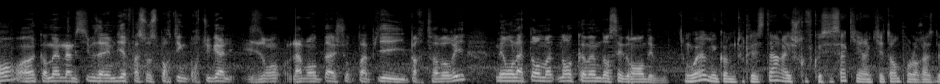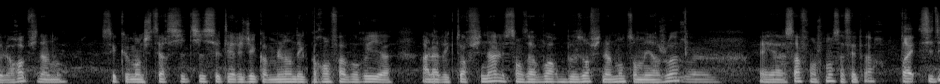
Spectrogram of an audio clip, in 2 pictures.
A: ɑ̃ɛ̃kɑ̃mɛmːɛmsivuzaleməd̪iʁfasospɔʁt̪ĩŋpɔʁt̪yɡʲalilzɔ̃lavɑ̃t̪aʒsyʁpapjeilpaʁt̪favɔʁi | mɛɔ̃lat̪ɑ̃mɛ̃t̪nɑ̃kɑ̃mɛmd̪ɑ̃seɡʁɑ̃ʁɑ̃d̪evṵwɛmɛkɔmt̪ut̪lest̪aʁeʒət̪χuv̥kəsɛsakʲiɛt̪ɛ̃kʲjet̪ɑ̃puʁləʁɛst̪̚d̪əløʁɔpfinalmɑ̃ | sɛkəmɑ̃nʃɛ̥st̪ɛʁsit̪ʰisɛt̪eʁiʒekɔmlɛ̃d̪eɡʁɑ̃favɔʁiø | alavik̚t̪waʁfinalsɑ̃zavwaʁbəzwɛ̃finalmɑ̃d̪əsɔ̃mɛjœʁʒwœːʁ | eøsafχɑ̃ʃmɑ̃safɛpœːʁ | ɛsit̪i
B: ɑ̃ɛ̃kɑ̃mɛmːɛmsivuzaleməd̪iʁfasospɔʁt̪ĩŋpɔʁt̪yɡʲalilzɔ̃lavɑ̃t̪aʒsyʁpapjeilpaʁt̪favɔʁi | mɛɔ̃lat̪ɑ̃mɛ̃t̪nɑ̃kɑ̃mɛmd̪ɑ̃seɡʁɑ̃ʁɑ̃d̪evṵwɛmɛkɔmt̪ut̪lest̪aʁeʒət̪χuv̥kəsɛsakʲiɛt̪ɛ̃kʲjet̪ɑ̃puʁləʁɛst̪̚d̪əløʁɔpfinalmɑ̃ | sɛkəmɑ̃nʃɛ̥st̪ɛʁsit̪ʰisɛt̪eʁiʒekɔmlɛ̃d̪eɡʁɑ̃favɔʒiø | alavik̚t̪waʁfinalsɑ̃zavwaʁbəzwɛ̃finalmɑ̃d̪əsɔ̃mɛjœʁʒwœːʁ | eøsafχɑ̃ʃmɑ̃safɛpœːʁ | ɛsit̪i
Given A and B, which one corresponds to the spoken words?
A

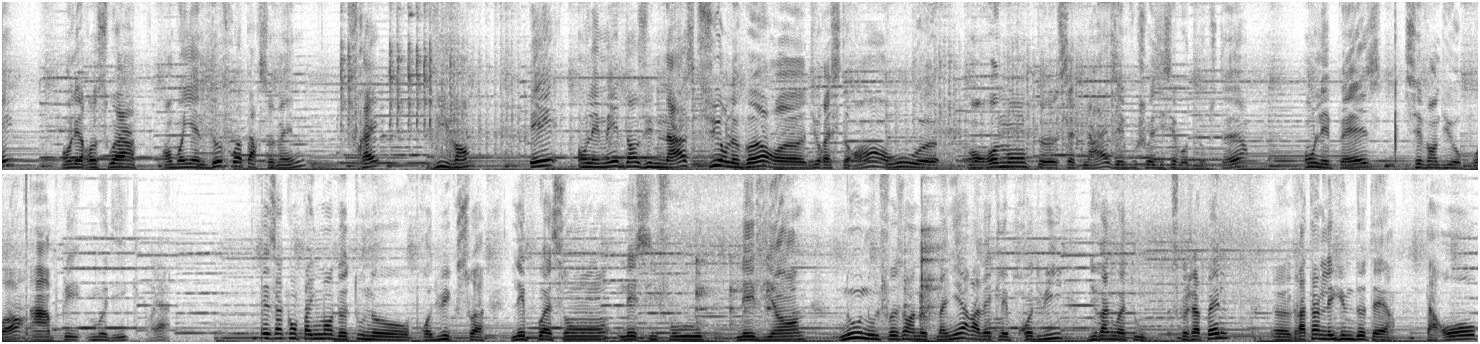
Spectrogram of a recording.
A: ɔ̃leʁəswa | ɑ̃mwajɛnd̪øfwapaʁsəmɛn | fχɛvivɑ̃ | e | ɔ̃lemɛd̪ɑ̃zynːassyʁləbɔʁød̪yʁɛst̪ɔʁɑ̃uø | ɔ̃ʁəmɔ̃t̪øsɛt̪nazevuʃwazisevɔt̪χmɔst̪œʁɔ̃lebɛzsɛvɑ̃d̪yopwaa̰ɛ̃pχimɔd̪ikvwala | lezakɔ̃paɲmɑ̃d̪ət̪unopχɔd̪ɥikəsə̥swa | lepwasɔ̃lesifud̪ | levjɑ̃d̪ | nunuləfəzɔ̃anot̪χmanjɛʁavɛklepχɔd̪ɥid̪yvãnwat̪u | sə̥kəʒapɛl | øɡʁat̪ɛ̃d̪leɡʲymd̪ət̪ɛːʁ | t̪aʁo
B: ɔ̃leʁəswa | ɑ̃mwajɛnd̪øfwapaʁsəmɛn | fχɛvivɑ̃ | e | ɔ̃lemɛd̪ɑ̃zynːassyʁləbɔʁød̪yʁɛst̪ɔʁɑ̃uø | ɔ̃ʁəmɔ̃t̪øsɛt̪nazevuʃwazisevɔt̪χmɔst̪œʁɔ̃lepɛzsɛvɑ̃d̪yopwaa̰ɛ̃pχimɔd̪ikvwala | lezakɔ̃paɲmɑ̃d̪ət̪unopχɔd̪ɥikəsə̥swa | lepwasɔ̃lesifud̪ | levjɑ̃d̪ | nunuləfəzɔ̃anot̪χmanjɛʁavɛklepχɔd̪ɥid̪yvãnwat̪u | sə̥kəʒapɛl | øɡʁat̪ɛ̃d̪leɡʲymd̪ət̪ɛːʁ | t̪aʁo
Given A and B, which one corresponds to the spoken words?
B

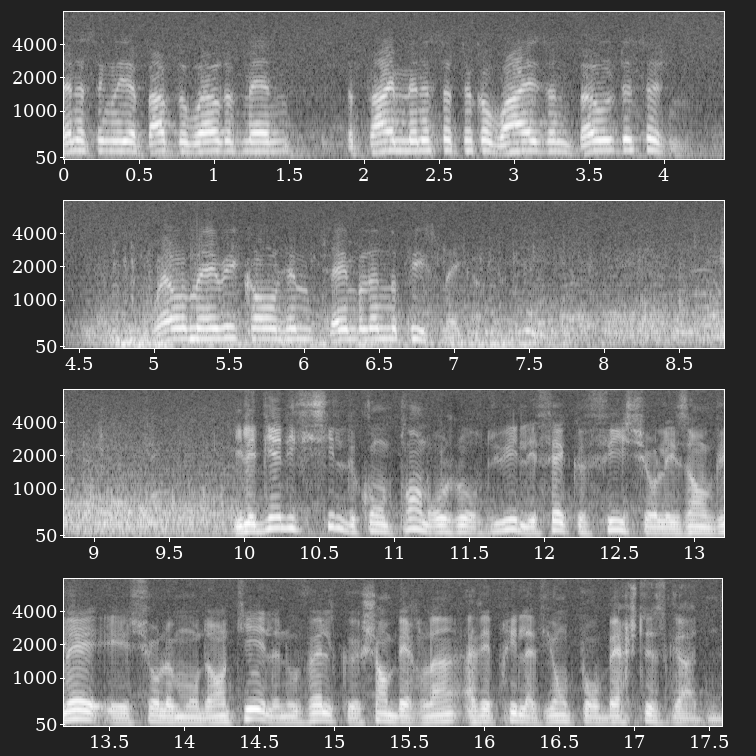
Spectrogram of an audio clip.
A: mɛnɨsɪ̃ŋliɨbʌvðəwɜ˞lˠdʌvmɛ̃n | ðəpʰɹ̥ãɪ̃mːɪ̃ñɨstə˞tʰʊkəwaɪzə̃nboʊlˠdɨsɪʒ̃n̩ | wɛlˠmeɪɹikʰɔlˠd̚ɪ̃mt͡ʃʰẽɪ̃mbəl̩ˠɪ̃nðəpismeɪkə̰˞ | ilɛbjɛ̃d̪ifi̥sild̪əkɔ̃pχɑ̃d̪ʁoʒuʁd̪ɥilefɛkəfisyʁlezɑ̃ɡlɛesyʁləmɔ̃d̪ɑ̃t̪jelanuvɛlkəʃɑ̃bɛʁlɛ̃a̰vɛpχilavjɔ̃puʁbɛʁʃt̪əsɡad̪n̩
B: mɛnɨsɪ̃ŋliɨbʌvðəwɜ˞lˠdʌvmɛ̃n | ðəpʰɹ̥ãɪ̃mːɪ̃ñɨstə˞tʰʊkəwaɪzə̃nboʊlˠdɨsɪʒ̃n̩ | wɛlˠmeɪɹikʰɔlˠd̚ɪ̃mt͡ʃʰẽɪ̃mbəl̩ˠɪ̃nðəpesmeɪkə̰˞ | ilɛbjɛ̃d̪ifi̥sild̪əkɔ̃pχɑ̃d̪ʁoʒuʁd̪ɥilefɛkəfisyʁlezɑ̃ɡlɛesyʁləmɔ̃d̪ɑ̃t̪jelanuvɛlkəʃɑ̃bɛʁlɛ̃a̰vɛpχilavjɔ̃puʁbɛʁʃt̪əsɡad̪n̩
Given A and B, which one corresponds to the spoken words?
A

